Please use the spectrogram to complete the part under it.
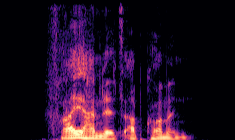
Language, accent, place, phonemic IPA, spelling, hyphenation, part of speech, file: German, Germany, Berlin, /ˈfʀaɪ̯handəlsˌ.apkɔmən/, Freihandelsabkommen, Frei‧han‧dels‧ab‧kom‧men, noun, De-Freihandelsabkommen.ogg
- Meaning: free trade agreement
